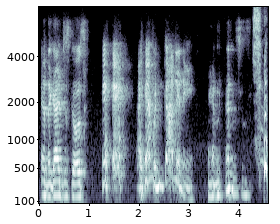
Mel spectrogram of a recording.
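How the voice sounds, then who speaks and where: A man's voice: on the high side, big pitch swings, slow, pushed and bright. A man chatting casually as a podcast panelist, telling an anecdote. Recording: dull, roomy, faintly noisy group recording.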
